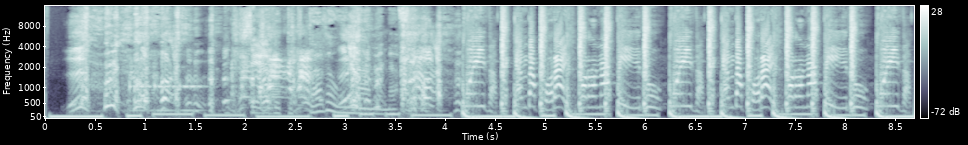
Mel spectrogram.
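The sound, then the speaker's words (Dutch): Loud coughing opens a song, blended with a heavy, steady electronic beat and layered synth tones that continue throughout. “Ja, natuurlijk moest er ook eentje tussen zitten die de verleiding niet kon weerstaan om met keihard gehoest te beginnen.”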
